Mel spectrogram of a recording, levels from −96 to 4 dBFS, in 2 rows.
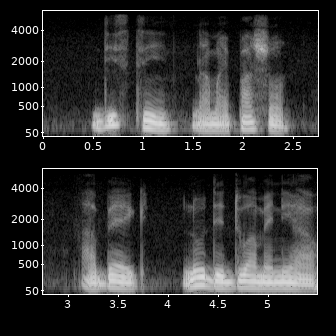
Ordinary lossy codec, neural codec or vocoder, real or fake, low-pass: none; none; real; 5.4 kHz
